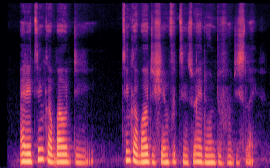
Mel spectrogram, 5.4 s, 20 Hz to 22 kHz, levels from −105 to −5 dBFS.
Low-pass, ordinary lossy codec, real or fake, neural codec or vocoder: none; none; real; none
